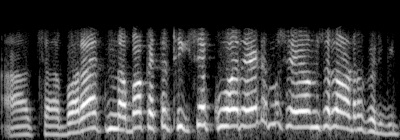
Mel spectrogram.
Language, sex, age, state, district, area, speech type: Odia, female, 60+, Odisha, Kendujhar, urban, conversation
